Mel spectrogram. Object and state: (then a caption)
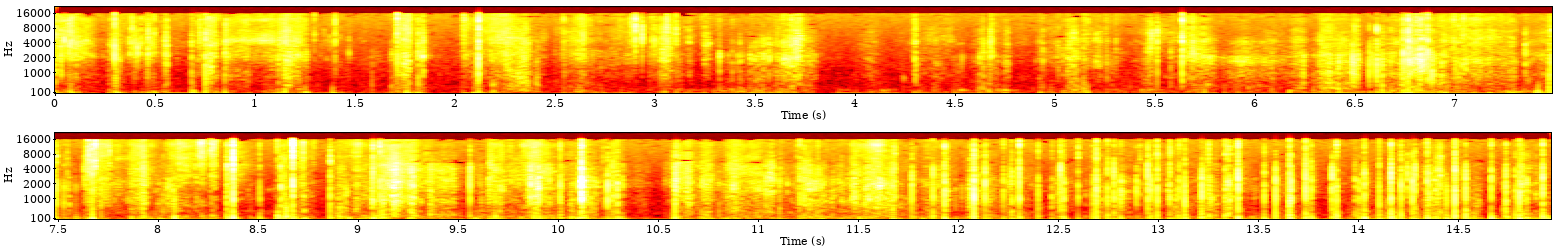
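Beeswax-coated cotton food wrap. A yellow polka-dot beeswax-coated cotton food wrap is held behind the microphone while long nails scratch and tap it. The result is a dense run of short, dry crinkles, crackles and taps with a low, muffled body, growing busier and louder toward the end.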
